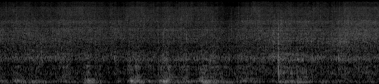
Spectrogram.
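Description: White turkey green chili simmering in a pot, a steady soft bubbling sizzle with faint stirring scrapes, close and continuous with no talk.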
